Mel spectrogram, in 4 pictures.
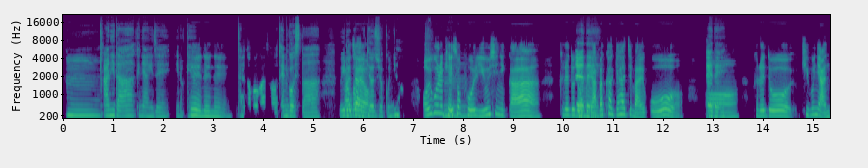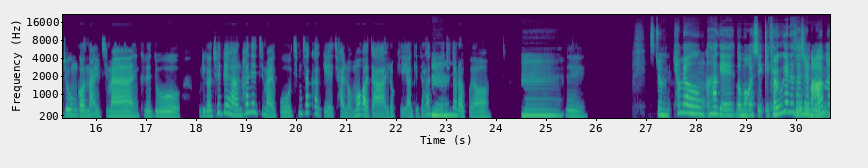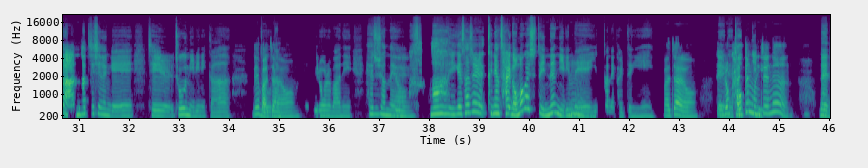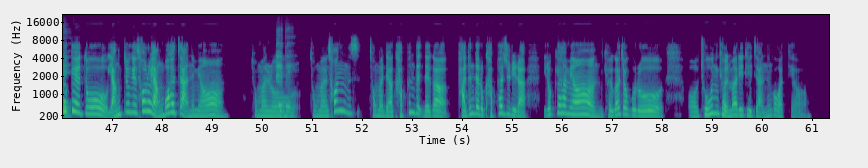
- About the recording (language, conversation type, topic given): Korean, podcast, 이웃 간 갈등이 생겼을 때 가장 원만하게 해결하는 방법은 무엇인가요?
- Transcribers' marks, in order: tapping; other background noise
